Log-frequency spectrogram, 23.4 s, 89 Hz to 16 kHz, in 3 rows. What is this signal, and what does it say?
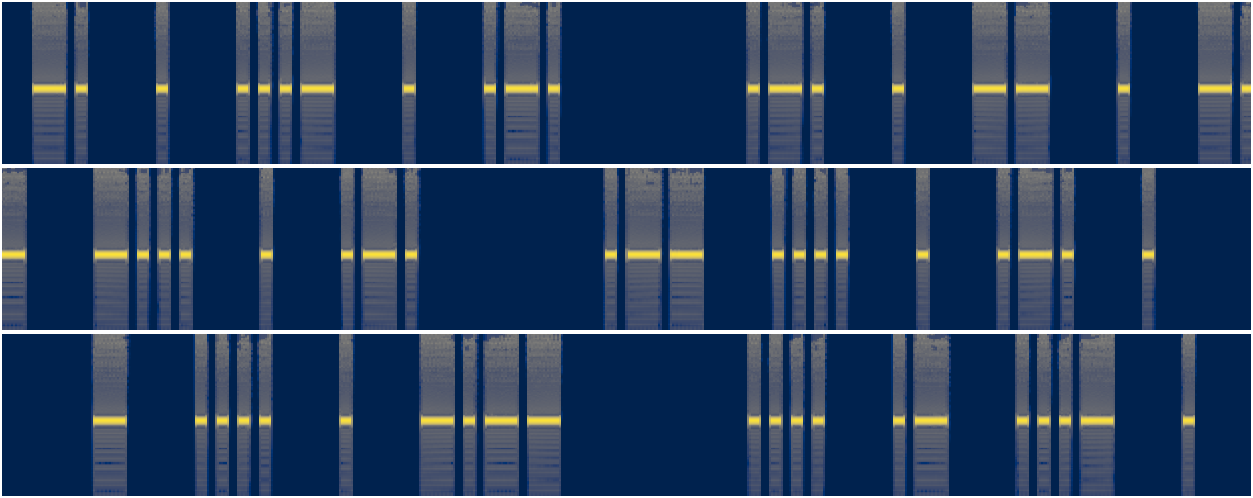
Morse code, heard as a keyed tone, about 18 wpm, spaced as for 12 wpm, 1000 Hz. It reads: NEVER REMEMBER WHERE THEY HAVE
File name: qotdfiles / 12wpm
